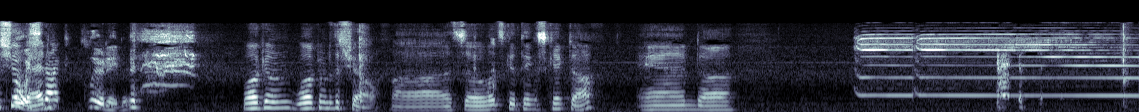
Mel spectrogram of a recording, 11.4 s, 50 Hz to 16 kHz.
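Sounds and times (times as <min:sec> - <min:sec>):
speech: 0:00.0 - 0:01.8, 0:02.4 - 0:07.5
air horn sound effect multi-tone blast: 0:08.6 - 0:11.3.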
